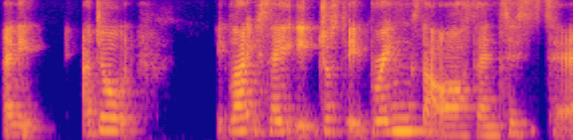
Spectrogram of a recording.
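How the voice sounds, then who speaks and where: A northern English accent with ordinary pitch variation. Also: woman. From northern England. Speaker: publisher. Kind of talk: panel discussion.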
